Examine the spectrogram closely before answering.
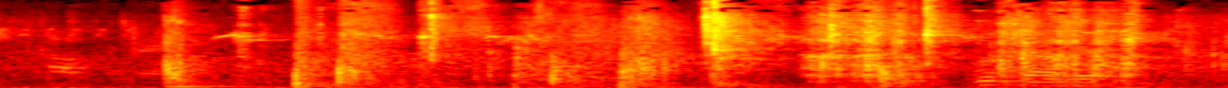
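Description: A tripod's metal legs knock and rattle as it is picked up and carried.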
